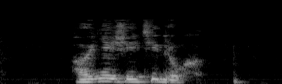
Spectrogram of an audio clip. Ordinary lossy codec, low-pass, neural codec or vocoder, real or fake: MP3, 32 kbps; 10.8 kHz; none; real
